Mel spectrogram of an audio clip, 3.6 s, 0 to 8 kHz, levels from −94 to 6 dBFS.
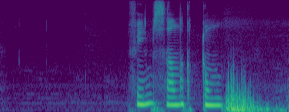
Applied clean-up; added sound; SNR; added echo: none; none; none; none.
